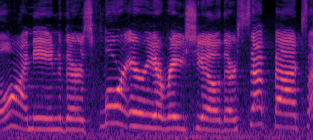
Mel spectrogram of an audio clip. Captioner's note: none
